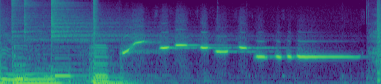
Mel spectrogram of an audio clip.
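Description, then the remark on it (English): Someone whistles a short, simple tune: a rising glide, then a string of clear, separate notes that dip and settle onto a long held tone, after a brief burst of other sound. “I don't think you're handsome, 'cause if I really did, I'd whistle a little tune.”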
